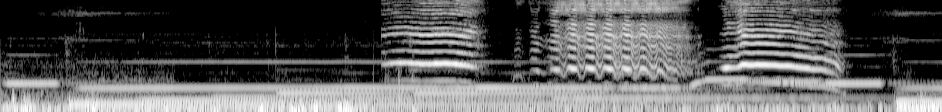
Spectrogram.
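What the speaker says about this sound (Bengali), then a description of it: "দেখো কত সুন্দর ছাগলের বাচ্চা দুটো, পুরো সাদা রঙের" Two white baby goats bleat in quick succession, high wavering cries close by, over a steady tonal background hum and low ambient noise.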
